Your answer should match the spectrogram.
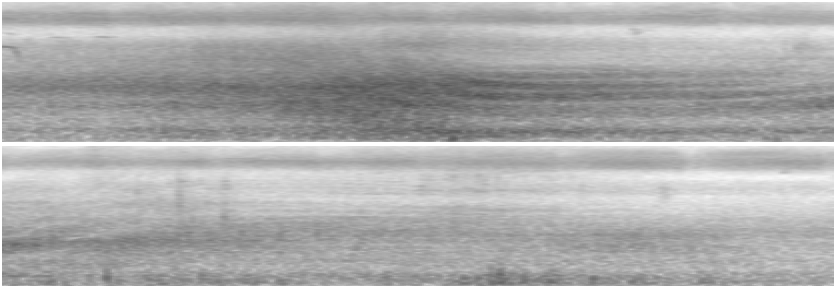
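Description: A car passing close by on the road: tyre and engine noise builds to a peak about two seconds in, drops in pitch as it goes past, then fades, with a second, quieter vehicle going by near the end.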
